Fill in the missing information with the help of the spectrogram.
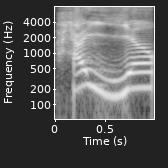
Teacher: یا کے اوپر تشدید ہے، یا کو 2 مرتبہ پڑھیں گے، ایک مرتبہ پہلے والے حرف ہا سے ملا کر اور ایک مرتبہ 2 زبر کی تنوین کے ساتھ.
